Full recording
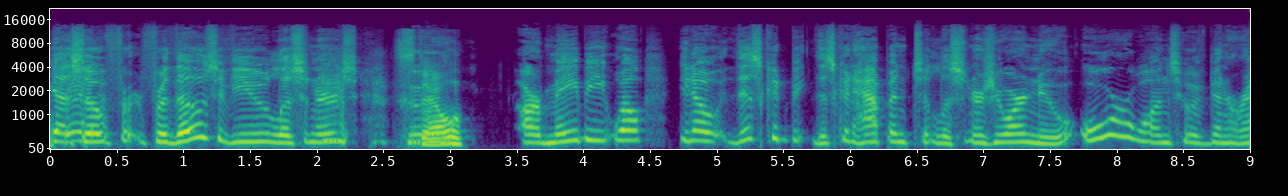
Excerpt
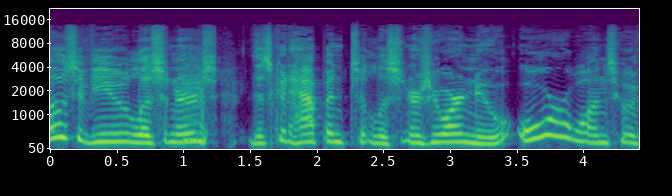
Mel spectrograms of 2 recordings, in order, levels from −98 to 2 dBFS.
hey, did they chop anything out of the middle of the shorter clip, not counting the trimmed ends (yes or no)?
yes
